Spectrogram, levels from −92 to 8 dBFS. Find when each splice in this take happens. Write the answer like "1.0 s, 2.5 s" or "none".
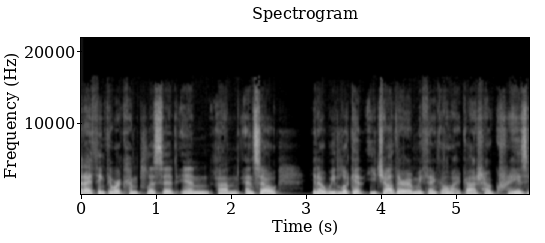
1.7 s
